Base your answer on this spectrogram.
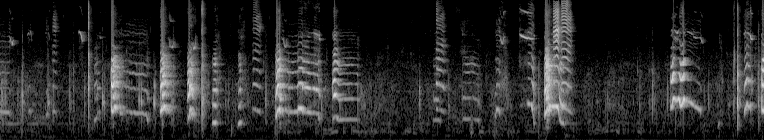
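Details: German Shepherd Husky mix puppy at seven weeks, delighted with a newfound squeaky toy: rapid strings of shrill yelps and squealing whimpers, some sliding downward, with one long piercing squeal near the middle and brief quiet gaps.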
